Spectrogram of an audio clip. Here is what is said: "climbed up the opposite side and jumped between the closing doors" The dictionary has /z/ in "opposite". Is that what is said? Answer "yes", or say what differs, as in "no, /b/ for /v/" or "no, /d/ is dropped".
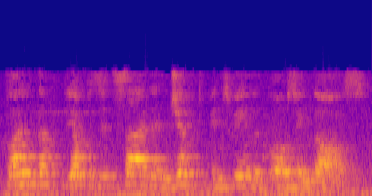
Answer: yes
